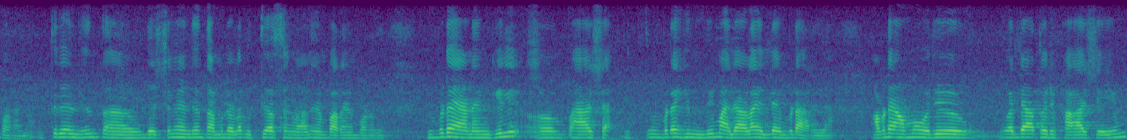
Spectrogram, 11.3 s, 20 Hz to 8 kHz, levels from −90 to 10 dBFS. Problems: background conversations at intervals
